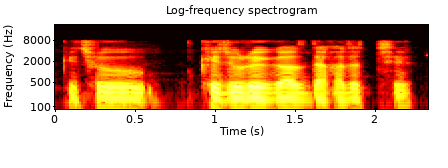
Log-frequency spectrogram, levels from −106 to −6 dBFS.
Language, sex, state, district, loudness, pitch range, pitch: Bengali, male, West Bengal, Jalpaiguri, -22 LUFS, 90-95 Hz, 90 Hz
